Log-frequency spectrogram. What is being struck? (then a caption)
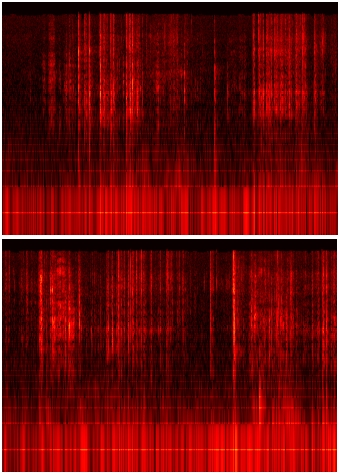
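Bar of soap. A metal utility-knife blade scrapes and shaves thin flakes off the surface of a palm-sized, solid mint-green bar of soap held in the hand. It makes a run of dry, crisp, bright scraping and tearing strokes with short sharp clicks, over a steady low rumble.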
